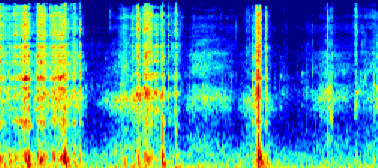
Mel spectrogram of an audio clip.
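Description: Loose concrete roof tiles clacking and scraping as they are walked on, in short clusters, with one louder knock about three and a half seconds in. The tiles shift underfoot because they sit much looser than they should.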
